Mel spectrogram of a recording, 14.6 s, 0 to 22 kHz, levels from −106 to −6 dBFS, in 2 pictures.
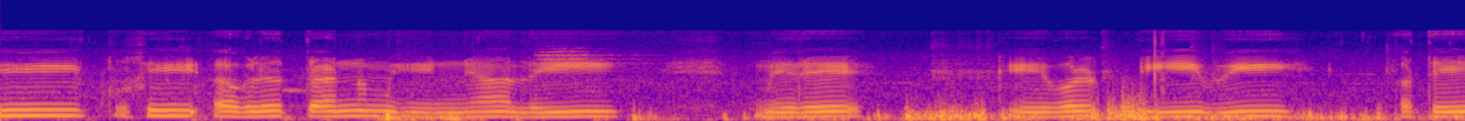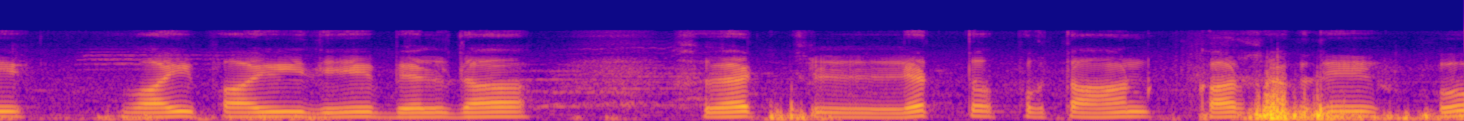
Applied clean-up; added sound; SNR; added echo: none; none; none; none.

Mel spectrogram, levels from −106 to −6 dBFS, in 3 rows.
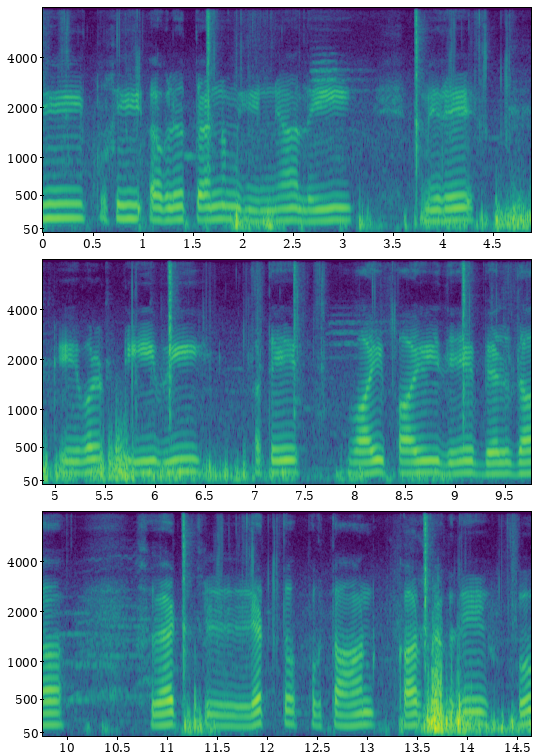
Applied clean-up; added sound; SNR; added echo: none; Splash, splatter; 19 dB; none.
